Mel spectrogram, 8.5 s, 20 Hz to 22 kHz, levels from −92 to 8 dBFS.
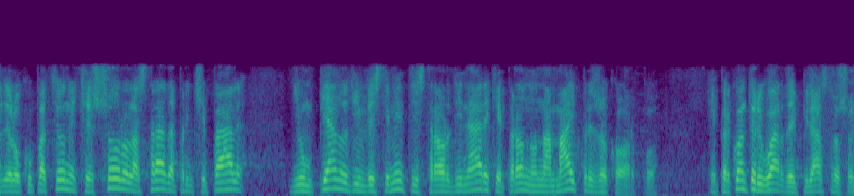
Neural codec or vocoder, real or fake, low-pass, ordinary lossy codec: none; real; 5.4 kHz; Opus, 16 kbps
